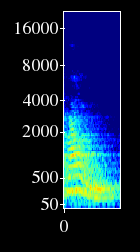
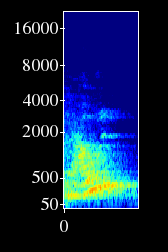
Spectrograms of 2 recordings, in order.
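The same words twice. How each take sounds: First: "Raúl" as one syllable, RAUL; diphthong, stress on A. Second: "Raúl" drawn out as ra-ÚL; hiatus, stress on U. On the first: Teacher shows how it would sound unaccented, stress on A. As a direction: let the A carry "Raúl", the U gliding after it. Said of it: "porque si no sonaría". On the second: Teacher shows how the accented name sounds, stress on U. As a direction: split "Raúl" in two and stress the U. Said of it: "Entonces suena". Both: Shown as a demonstration.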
